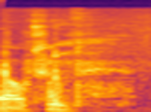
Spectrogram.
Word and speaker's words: Alton: the Alton camp chair now some people are going to say pronunciation Alton Alton I've heard people from that company themselves one says Alon and other said Alton so either either it's the same company all in all the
